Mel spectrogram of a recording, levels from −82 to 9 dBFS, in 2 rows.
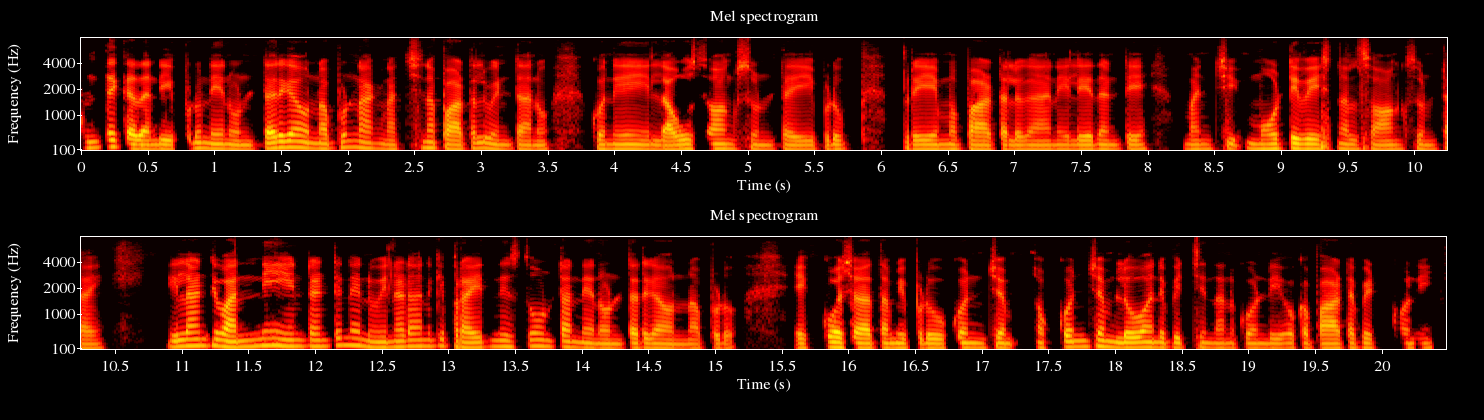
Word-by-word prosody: అంతే 155 Hz, +4 st, 0 dB
కదండీ! 115 Hz, 0 st, +4 dB
ఇప్పుడు 140 Hz, +3 st, -4 dB
నేను 125 Hz, -1 st, +1 dB
ఒంటరిగా 140 Hz, +9 st, +4 dB
ఉన్నప్పుడు 135 Hz, +4 st, -1 dB
నాకు 140 Hz, -3 st, 0 dB
నచ్చిన 115 Hz, +7 st, -4 dB
పాటలు 120 Hz, +5 st, +3 dB
వింటాను. 110 Hz, -1 st, -2 dB, 0.4 s
కొన్ని 120 Hz, 0 st, 0 dB, 0.3 s
లవ్ 110 Hz, +3 st, +5 dB
సాంగ్స్ 125 Hz, -2 st, 0 dB
ఉంటాయి, 110 Hz, 0 st, -2 dB
ఇప్పుడు 115 Hz, +1 st, -3 dB, 0.5 s
ప్రేమ 115 Hz, 0 st, 0 dB
పాటలు 110 Hz, 0 st, +2 dB
గానీ, 110 Hz, +1 st, -2 dB
లేదంటే 115 Hz, +1 st, -1 dB, 0.4 s
మంచి 115 Hz, +2 st, -3 dB, 0.2 s
మోటివేషనల్ 125 Hz, -1 st, +2 dB
సాంగ్స్ 115 Hz, +1 st, -2 dB
ఉంటాయి. 110 Hz, 0 st, -4 dB, 0.6 s
ఇలాంటివన్నీ 170 Hz, -1 st, +4 dB
ఏంటంటే 165 Hz, +2 st, -1 dB
నేను 175 Hz, -6 st, 0 dB
వినడానికి 160 Hz, +4 st, -1 dB
ప్రయత్నిస్తూ 145 Hz, +4 st, 0 dB
ఉంటాను, 150 Hz, -3 st, -1 dB
నేను 120 Hz, -, -1 dB
ఒంటరిగా 120 Hz, +1 st, 0 dB
ఉన్నప్పుడు. 110 Hz, 0 st, -5 dB, 0.6 s
ఎక్కువ 120 Hz, +3 st, +3 dB
శాతం 120 Hz, -1 st, +4 dB
ఇప్పుడు 120 Hz, +1 st, -1 dB, 0.2 s
కొంచెం, 125 Hz, -1 st, +1 dB, 0.4 s
కొంచెం 150 Hz, +1 st, +2 dB
లో 130 Hz, -, +7 dB
అనిపిచ్చిందనుకోండి 120 Hz, -2 st, -3 dB
ఒక 120 Hz, -, -3 dB
పాట 115 Hz, -1 st, +4 dB
పెట్టుకొని, 120 Hz, 0 st, -6 dB
120 Hz, 125 wpm, -24 LUFS, 115-145 Hz, 0.6 s, లో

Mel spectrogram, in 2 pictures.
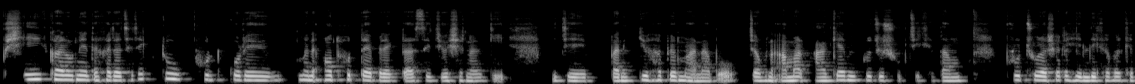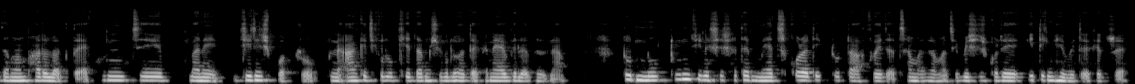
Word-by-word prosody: সেই 230 Hz, +1 st, +4 dB, 0.2 s
কারণে 215 Hz, -1 st, +6 dB
দেখা 190 Hz, +1 st, +1 dB
যাচ্ছে 190 Hz, +1 st, +2 dB
যে -, -, -1 dB
একটু 245 Hz, +2 st, -5 dB, 0.3 s
হুট 215 Hz, -2 st, -4 dB, 0.2 s
করে 200 Hz, -1 st, +3 dB, 0.5 s
মানে 200 Hz, -1 st, +4 dB
অদ্ভুত 210 Hz, +1 st, -1 dB
টাইপের 180 Hz, -3 st, +4 dB
একটা 165 Hz, -, -3 dB, 0.2 s
সিচুয়েশন 170 Hz, 0 st, -3 dB
আরকি। 165 Hz, +1 st, -8 dB, 0.6 s
যে 170 Hz, -2 st, +2 dB, 0.4 s
মানে 170 Hz, 0 st, +4 dB
কিভাবে 195 Hz, 0 st, +2 dB, 0.2 s
মানাবো? 160 Hz, -1 st, 0 dB, 0.3 s
যেমন 175 Hz, -1 st, +2 dB
আমার 175 Hz, +1 st, +4 dB, 0.2 s
আগে 170 Hz, +3 st, +1 dB
আমি 190 Hz, -, +3 dB
প্রচুর 185 Hz, -1 st, -2 dB
সবজি -, -, -16 dB
খেতাম। 170 Hz, -1 st, -3 dB, 0.6 s
প্রচুর 200 Hz, 0 st, 0 dB
আসলে 190 Hz, +1 st, -2 dB
healthy 175 Hz, -1 st, +5 dB
খাবার 180 Hz, 0 st, 0 dB
খেতে 175 Hz, 0 st, -3 dB
আমার 170 Hz, 0 st, +6 dB
ভালো 175 Hz, -1 st, +3 dB
লাগতো। 165 Hz, -1 st, -7 dB
এখন 195 Hz, -, -15 dB, 0.3 s
যে 185 Hz, -1 st, 0 dB, 0.5 s
মানে 170 Hz, -1 st, +4 dB, 0.3 s
জিনিসপত্র 195 Hz, -1 st, 0 dB, 0.3 s
মানে 170 Hz, -2 st, 0 dB
আগে 175 Hz, +2 st, +1 dB
যেগুলো 180 Hz, 0 st, -4 dB
খেতাম 170 Hz, -1 st, -1 dB
সেগুলো 175 Hz, 0 st, 0 dB
হয়তো 165 Hz, 0 st, -1 dB
এখানে 170 Hz, 0 st, -2 dB
available 165 Hz, -1 st, -2 dB
না। -, -, -10 dB, 0.6 s
তো -, -, +4 dB, 0.2 s
নতুন 190 Hz, +5 st, -1 dB
জিনিসের 195 Hz, -1 st, -1 dB
সাথে 200 Hz, 0 st, -2 dB, 0.2 s
ম্যাচ 175 Hz, 0 st, +3 dB
করাটা 190 Hz, -1 st, +2 dB
একটু 185 Hz, -, -15 dB
টাফ 160 Hz, -2 st, -4 dB
হয়ে 160 Hz, -1 st, -1 dB
যাচ্ছে -, -, -8 dB
মাঝে, 160 Hz, 0 st, -5 dB
মাঝে 160 Hz, -, -8 dB
বিশেষ 170 Hz, +1 st, -4 dB
করে 175 Hz, -1 st, +1 dB, 0.2 s
eating 195 Hz, -1 st, -1 dB
habit 155 Hz, -2 st, +2 dB
এর -, -, -6 dB
ক্ষেত্রে। 160 Hz, 0 st, -7 dB
180 Hz, 170 wpm, -20 LUFS, 170-195 Hz, 0.6 s, কারণে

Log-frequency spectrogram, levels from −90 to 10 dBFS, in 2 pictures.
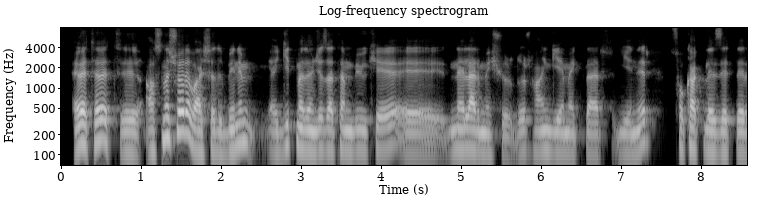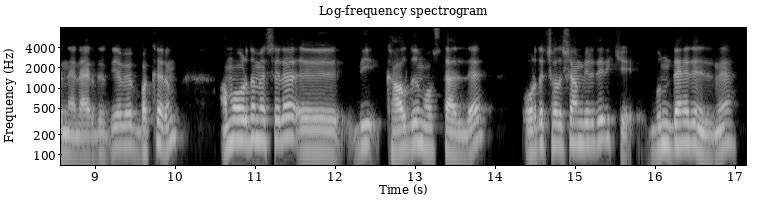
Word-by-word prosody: Evet, 150 Hz, 0 st, +6 dB
Evet. 165 Hz, 0 st, +4 dB
Eee, 110 Hz, -1 st, +1 dB
aslında 120 Hz, +10 st, +1 dB
şöyle 215 Hz, +3 st, +7 dB
başladı. 110 Hz, -1 st, +1 dB
Benim; 145 Hz, +6 st, -1 dB
ya 105 Hz, -, -6 dB
gitmeden 125 Hz, +1 st, 0 dB
önce 115 Hz, +1 st, +1 dB
zaten 115 Hz, -1 st, +1 dB
bir 120 Hz, -, -3 dB
ülkeye, 120 Hz, +4 st, -1 dB
eee, 105 Hz, 0 st, -1 dB
neler 120 Hz, 0 st, +3 dB
meşhurdur, 105 Hz, +1 st, -5 dB
hangi 110 Hz, 0 st, -2 dB
yemekler 100 Hz, -1 st, -2 dB, 0.2 s
yenir, 105 Hz, +9 st, -3 dB, 0.2 s
sokak 120 Hz, 0 st, 0 dB
lezzetleri 110 Hz, -1 st, +1 dB
nelerdir 100 Hz, +1 st, -3 dB
diye 135 Hz, +2 st, -2 dB
bir 135 Hz, -4 st, -2 dB
bakarım. 160 Hz, +9 st, -1 dB, 0.5 s
Ama 170 Hz, +1 st, +2 dB
orada 170 Hz, +1 st, +4 dB
mesela, 170 Hz, +2 st, +1 dB
eee, 115 Hz, -1 st, -1 dB
bir 140 Hz, +5 st, -5 dB
kaldığım 130 Hz, +6 st, +2 dB
hostelde. 115 Hz, -5 st, 0 dB, 0.4 s
Orada 125 Hz, +6 st, -1 dB
çalışan 145 Hz, +1 st, -1 dB
biri 150 Hz, 0 st, -2 dB
dedi 170 Hz, 0 st, -1 dB
ki 360 Hz, -, -8 dB, 0.2 s
“Bunu 135 Hz, +4 st, -3 dB
denediniz 150 Hz, -9 st, +2 dB
mi?“ 150 Hz, 0 st, -3 dB
120 Hz, 140 wpm, -22 LUFS, 110-150 Hz, 0.5 s, şöyle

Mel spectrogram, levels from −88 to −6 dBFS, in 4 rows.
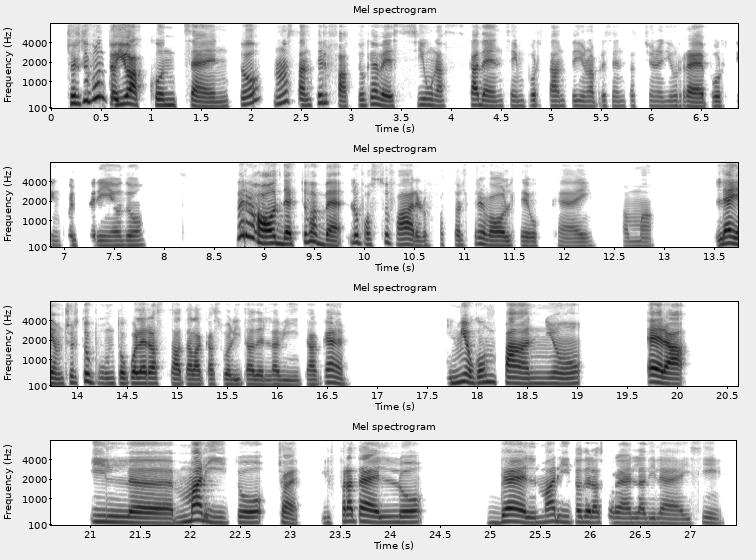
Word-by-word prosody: Certo 260 Hz, +6 st, +3 dB
punto 450 Hz, -, +2 dB
io 240 Hz, +4 st, +7 dB
acconsento, 200 Hz, -, -1 dB
nonostante 245 Hz, -, -4 dB
il 275 Hz, -, -1 dB
fatto 180 Hz, -6 st, -6 dB
che 230 Hz, -, -6 dB
avessi 185 Hz, +1 st, -3 dB
una 185 Hz, -4 st, -6 dB
scadenza 175 Hz, -2 st, -5 dB
importante 175 Hz, 0 st, -10 dB
di 175 Hz, -, -10 dB
una 165 Hz, 0 st, -9 dB
presentazione 165 Hz, -1 st, -16 dB
di 165 Hz, -, -17 dB
un 170 Hz, -, -11 dB
report 165 Hz, 0 st, -3 dB
in 160 Hz, -1 st, -17 dB
quel 160 Hz, -, -11 dB
periodo, 160 Hz, +1 st, -7 dB, 0.9 s
però 440 Hz, -, +6 dB
ho 235 Hz, -, +7 dB
detto: 200 Hz, +4 st, +3 dB
"Vabbè, 185 Hz, -, +1 dB
lo 255 Hz, -, -1 dB
posso 205 Hz, +7 st, -7 dB
fare, 185 Hz, -5 st, 0 dB
l'ho 155 Hz, -, -11 dB
fatto 165 Hz, +1 st, -17 dB
altre 170 Hz, +6 st, -6 dB
volte, 155 Hz, -2 st, -2 dB
okay". 135 Hz, -1 st, -12 dB, 0.3 s
Insomma. 140 Hz, -1 st, -15 dB, 0.6 s
Lei 215 Hz, +1 st, +6 dB
a -, -, +3 dB
un 175 Hz, -, -5 dB
certo 215 Hz, +6 st, -1 dB
punto 185 Hz, -1 st, -4 dB
qual 190 Hz, 0 st, +4 dB
era 185 Hz, -1 st, +4 dB
stata 170 Hz, -3 st, -3 dB
la 160 Hz, 0 st, +1 dB
casualità 165 Hz, -1 st, -5 dB
della 155 Hz, 0 st, -4 dB
vita? 150 Hz, +1 st, -6 dB
Che 210 Hz, -6 st, 0 dB, 1.0 s
il 195 Hz, -, -4 dB
mio 235 Hz, 0 st, +3 dB
compagno 190 Hz, -4 st, +1 dB, 0.6 s
era 195 Hz, -8 st, +8 dB, 1.0 s
il 185 Hz, -5 st, +1 dB
marito, 190 Hz, -5 st, +1 dB
cioè 170 Hz, -6 st, -4 dB, 0.2 s
il 175 Hz, +1 st, -17 dB
fratello 195 Hz, -3 st, +1 dB, 0.5 s
del 185 Hz, +1 st, +3 dB
marito 200 Hz, -1 st, -3 dB
della 190 Hz, -1 st, +1 dB
sorella 170 Hz, -3 st, -5 dB
di 165 Hz, -, -11 dB
lei. 150 Hz, -2 st, -7 dB
Sì, 160 Hz, 0 st, -14 dB
180 Hz, 140 wpm, -22 LUFS, 165-200 Hz, 1.0 s, era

